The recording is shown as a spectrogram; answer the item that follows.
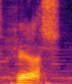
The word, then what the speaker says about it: Haas: i'm saying hey see so it's hoss eric haas why so why can't they just spell it like that you know i come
